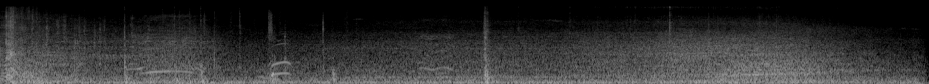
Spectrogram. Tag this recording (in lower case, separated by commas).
speech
